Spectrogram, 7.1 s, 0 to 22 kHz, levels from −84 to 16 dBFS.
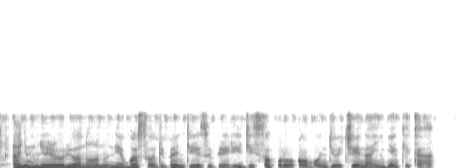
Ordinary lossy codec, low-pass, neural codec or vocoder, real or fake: none; 7.2 kHz; codec, 24 kHz, 6 kbps, HILCodec; fake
